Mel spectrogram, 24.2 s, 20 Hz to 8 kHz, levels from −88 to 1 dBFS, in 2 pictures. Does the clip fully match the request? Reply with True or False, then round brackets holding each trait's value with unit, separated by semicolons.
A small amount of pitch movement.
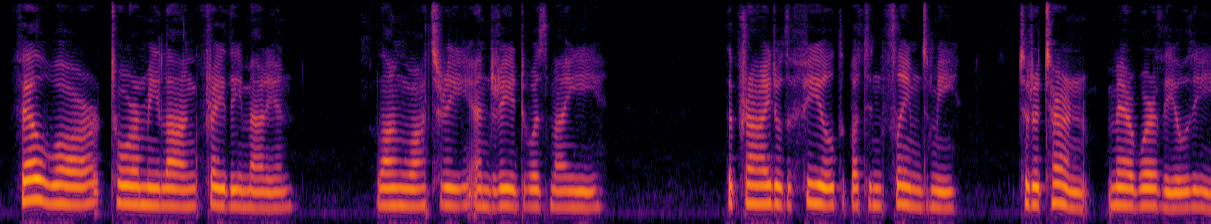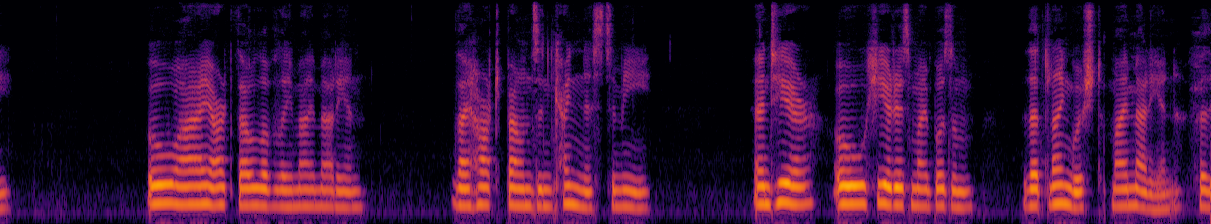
True (2.1 semitones)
